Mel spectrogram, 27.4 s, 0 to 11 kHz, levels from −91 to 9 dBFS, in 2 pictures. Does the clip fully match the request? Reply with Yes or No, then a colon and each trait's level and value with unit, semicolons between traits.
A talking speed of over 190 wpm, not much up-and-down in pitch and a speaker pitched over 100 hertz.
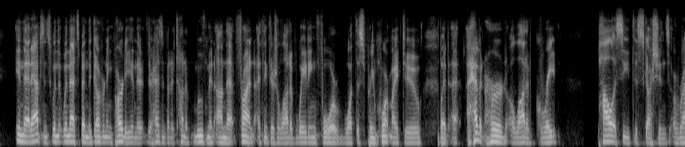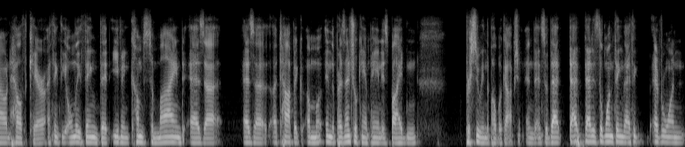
Yes: average, 200 wpm; narrow, 2.2 semitones; low, 115 Hz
